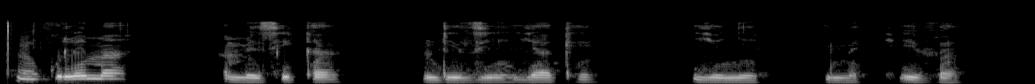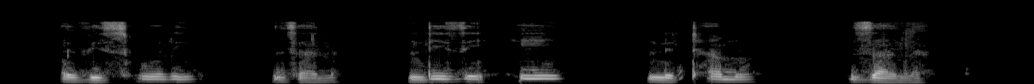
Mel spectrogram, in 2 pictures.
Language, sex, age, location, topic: Swahili, male, 25-35, Nakuru, agriculture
